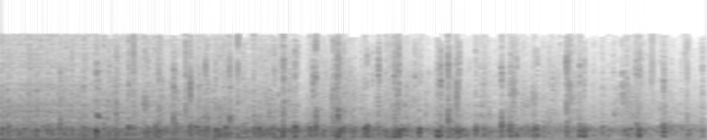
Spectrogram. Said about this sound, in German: begleitet vom Applaus und der Musik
